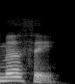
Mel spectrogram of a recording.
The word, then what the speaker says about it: Murphy: J-O-H-N. Yes, J-O-H-N. And my surname's Murphy. M-U-R-P-H-Y.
